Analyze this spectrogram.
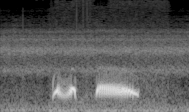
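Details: Spotted dove cooing to excite rival males: a soft wavering double note, then after a short gap a long, even, hollow coo, with a faint steady hum behind.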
